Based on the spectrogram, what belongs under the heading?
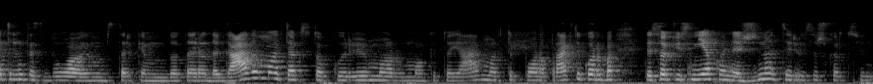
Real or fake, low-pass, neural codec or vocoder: real; 7.2 kHz; none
